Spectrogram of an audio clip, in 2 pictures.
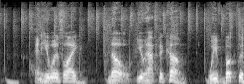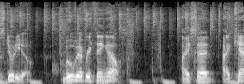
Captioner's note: horrified yelp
